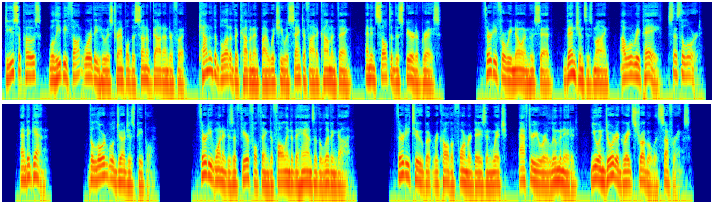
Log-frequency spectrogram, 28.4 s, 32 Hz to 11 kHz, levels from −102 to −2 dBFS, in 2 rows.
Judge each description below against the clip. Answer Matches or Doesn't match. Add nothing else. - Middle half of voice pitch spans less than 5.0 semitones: Doesn't match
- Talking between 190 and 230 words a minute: Matches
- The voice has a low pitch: Matches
